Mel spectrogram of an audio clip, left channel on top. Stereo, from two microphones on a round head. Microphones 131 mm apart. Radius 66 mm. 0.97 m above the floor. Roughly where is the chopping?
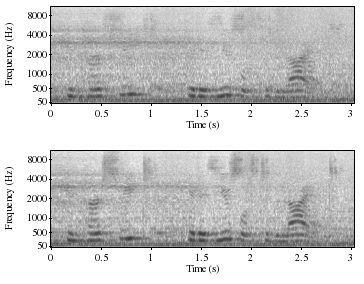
No chopping in this recording.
